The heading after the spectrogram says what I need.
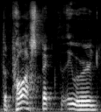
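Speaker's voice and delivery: usual speaking voice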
